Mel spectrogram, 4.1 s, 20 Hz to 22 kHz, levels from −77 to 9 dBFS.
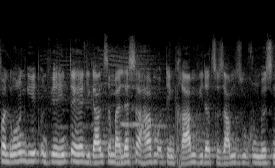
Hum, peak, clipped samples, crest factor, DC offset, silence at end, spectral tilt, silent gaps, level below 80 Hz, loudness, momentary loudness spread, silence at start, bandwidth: none; -4 dBFS; under 0.1%; 14 dB; under 0.1%; 0 s; -6 dB/octave; none; -58 dBFS; -19 LUFS; 5 LU; 0 s; 9.2 kHz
